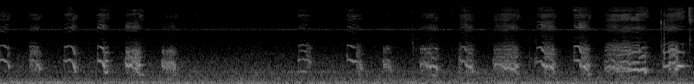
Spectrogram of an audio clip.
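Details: Toy Poodle giving repeated short whimpers and yips in uneven bursts through the recording, fairly soft, with background rumble and a steady thin high-pitched hum.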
